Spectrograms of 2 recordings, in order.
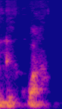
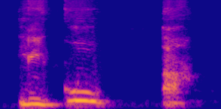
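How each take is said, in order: First: "licuá" run together as li-KWÁ; fuse U and A in "licuá", stress the A; wrong diphthong. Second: "Licúa" slow, li-CÚ, pause, a; correct hiatus. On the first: Teacher showing what we don't say, wrongly fused "licuá". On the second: Teacher correcting the fused version, slow split "Licúa". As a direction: split high stressed Ú from A in "Licúa". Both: Shown as a demonstration. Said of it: "No decimos licuá".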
